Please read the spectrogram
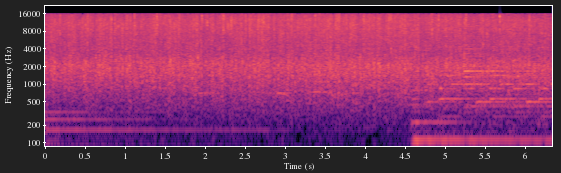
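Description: Audience applauding over slow music with long held notes; a deeper sustained note comes in about two-thirds of the way through.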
